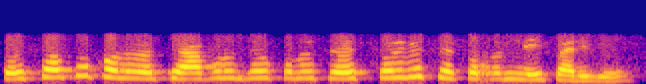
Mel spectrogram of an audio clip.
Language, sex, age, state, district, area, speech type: Odia, female, 30-45, Odisha, Sambalpur, rural, conversation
